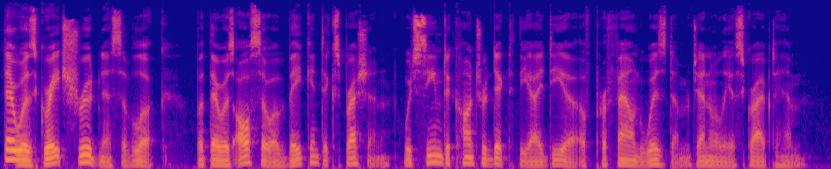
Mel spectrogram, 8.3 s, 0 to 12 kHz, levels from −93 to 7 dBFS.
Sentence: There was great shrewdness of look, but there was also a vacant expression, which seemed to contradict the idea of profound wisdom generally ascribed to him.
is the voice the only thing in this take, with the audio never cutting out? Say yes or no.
yes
